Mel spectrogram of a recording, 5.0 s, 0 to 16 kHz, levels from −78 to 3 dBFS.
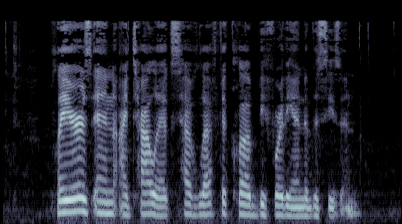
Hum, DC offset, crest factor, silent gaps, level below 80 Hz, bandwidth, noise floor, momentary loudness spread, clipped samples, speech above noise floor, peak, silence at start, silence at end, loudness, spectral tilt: none; under 0.1%; 18 dB; none; -54 dBFS; 12 kHz; -52 dBFS; 14 LU; under 0.1%; 33 dB; -2 dBFS; 0.7 s; 0.55 s; -18 LUFS; -4 dB/octave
